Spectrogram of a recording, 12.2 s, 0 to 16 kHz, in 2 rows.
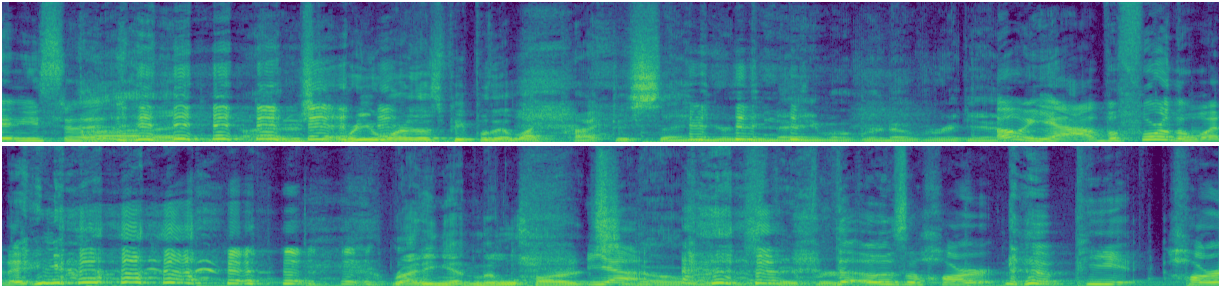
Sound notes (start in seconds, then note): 0.4 chuckles; 6.1 laughs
